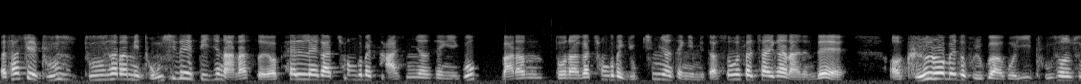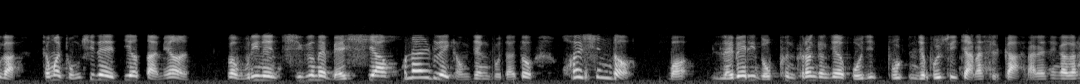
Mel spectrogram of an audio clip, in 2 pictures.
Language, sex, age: Korean, male, 20-39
